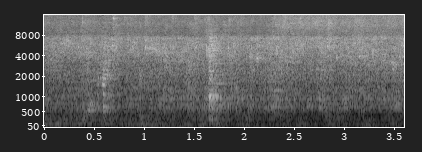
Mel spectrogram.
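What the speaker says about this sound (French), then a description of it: "surtout cuire le lard. Bien tourner pour que votre lard soit cuit." Bacon lardons frying in a pan for pork filet mignon, a constant hissing sizzle with a couple of brief stirring scrapes and no talking.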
